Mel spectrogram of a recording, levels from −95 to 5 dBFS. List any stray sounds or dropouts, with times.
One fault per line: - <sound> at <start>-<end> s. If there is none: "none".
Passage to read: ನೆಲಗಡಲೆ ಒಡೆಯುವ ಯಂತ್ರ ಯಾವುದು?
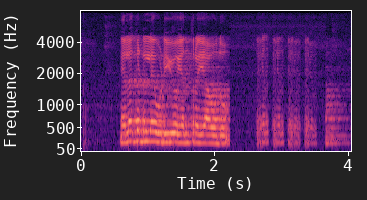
- laugh at 2.6-3.5 s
